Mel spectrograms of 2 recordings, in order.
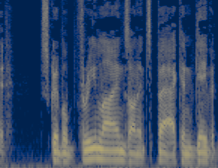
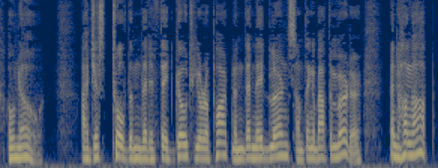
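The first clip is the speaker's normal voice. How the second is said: high, quick woman's voice; defensive Iva; 8 semitones higher, faster than usual. A narrator's reading. Woman explaining her police call, defensive. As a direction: explain hurriedly in a raised pitch.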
